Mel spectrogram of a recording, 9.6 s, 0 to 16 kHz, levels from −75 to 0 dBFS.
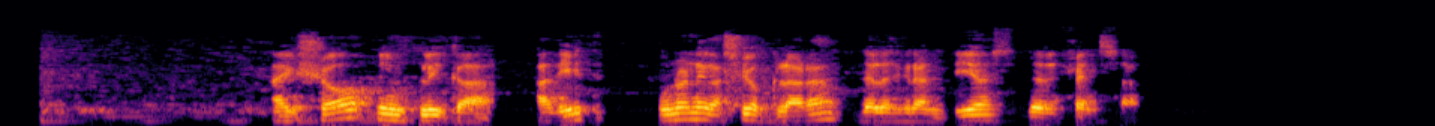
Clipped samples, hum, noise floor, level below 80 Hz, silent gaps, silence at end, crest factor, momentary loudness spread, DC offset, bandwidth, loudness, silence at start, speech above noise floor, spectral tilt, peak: under 0.1%; none; -85 dBFS; -60 dBFS; none; 2 s; 16 dB; 8 LU; under 0.1%; 7 kHz; -15 LUFS; 0.25 s; 71 dB; -5.5 dB/octave; 0 dBFS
